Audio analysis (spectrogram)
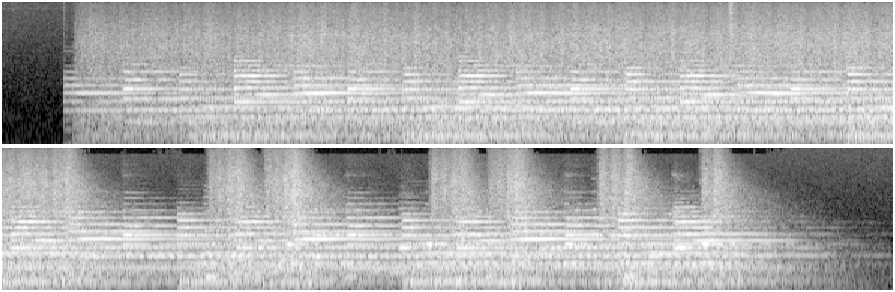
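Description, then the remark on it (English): A large tam-tam, played very delicately, rings softly with a long, shimmering sustain like a very large, low clock bell, layered over a continuous rolling side drum; brighter rattling bursts flare near the end before everything fades out. “Now, I'm going to add in tam-tam, which is played very delicately, so it sounds for all the world like a very large, low clock bell.”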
